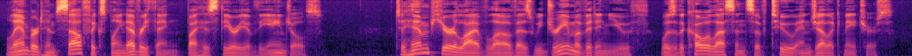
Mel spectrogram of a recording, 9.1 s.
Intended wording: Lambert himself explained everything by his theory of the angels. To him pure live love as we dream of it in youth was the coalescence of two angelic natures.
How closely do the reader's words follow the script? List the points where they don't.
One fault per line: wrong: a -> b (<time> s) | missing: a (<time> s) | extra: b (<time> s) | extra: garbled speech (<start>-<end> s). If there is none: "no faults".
no faults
